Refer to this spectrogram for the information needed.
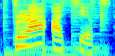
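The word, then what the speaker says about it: праотец: Пра-отец, пра-отцы. Ударение именно такое. На приставке.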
